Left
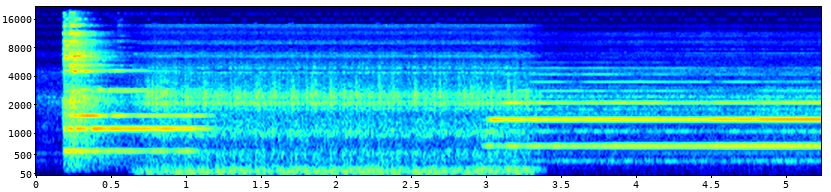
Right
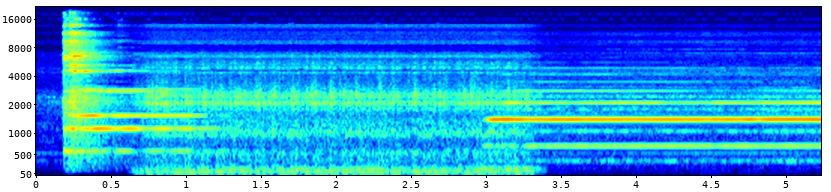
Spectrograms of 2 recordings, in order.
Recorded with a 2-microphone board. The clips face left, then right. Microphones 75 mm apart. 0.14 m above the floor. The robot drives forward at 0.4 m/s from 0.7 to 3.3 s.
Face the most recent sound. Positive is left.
turn(degrees=10)  # may be behind; listen again after turning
